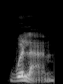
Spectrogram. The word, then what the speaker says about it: William: Finally, he defeated the unlucky Charles with the aid of William, which the curé pronounced Willam, the Conqueror, which is why so many English still come to visit the place.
